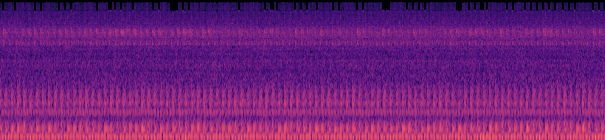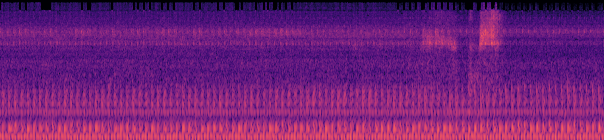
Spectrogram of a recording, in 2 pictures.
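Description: Even, steady pumping at about three strokes a second with a constant hum, no knocks or rattles; the compressor runs smoothly.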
